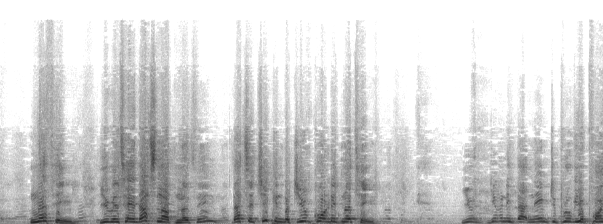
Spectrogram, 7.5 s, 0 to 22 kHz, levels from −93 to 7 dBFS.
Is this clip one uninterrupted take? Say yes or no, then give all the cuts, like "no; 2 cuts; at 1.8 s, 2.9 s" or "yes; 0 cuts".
yes; 0 cuts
